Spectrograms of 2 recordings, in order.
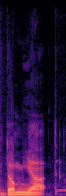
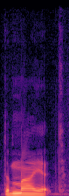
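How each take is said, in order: First: The name is said the way outsiders often say it. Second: The name is said the way locals say it. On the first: The speaker calls it wrong. "some people might say Dumyat" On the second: The speaker calls it right. "but it's pronounced Dumyat"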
